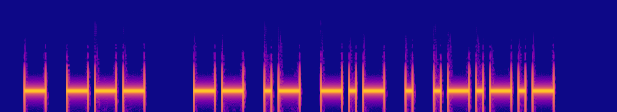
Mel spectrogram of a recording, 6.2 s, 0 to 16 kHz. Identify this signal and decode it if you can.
Morse code, heard as a keyed tone, about 17 wpm, 700 Hz. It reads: TO MAKE.
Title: Sentences from Top 900 Words 17wpm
